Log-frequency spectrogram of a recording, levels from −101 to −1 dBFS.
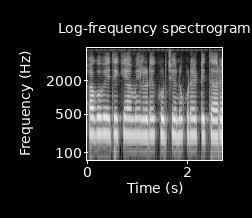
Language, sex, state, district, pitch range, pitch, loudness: Kannada, female, Karnataka, Bidar, 210-220 Hz, 215 Hz, -18 LUFS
